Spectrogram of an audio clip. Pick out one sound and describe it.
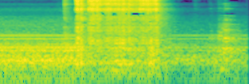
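An arc welder crackles and sizzles.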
